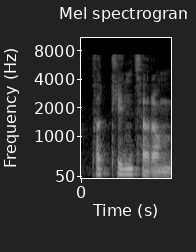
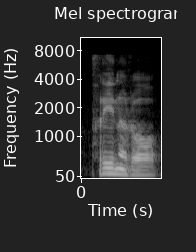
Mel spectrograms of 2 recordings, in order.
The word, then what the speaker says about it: Putin: 그리고이라는 가 나겠고요 니은 이렇게 띄어 읽는다면 풋으로 발음하지만 실제 생활에서는이 발음이 붙습니다 그래서 프틴 발음되는 것이 기본 원칙이고이 발음이 미국인들의 경우에는 티이 모음과 모음 사이에 소리가 나기 때문에 린으로 발음되는 경우도 종종 생긴다는 것입니다 이렇게 받침으로을 기하는 칙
